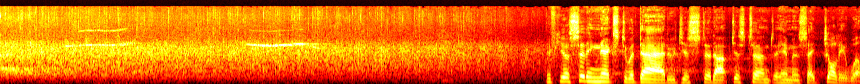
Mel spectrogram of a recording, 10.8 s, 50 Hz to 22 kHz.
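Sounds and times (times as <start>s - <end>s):
large audience applause: 0.0s - 6.8s
faint whistles: 0.8s - 1.8s, 3.0s - 4.1s
speech: 6.8s - 10.7s.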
